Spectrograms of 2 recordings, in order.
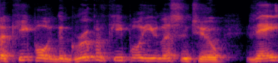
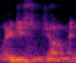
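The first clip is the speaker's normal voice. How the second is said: scripted news-anchor delivery, low, dropped voice; 10 semitones lower than usual. Mocking how people on the news talk, in a lowered newscaster voice. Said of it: "why are they lowering their voice?".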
